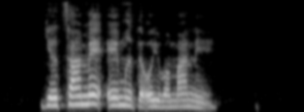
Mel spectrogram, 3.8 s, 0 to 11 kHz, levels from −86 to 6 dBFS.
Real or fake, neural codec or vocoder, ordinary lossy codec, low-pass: real; none; AAC, 48 kbps; 9.9 kHz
